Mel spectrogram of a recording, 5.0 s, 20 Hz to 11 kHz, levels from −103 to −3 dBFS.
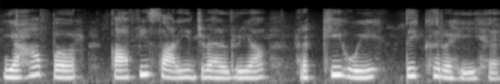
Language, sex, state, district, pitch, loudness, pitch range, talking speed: Hindi, female, Himachal Pradesh, Shimla, 220 Hz, -16 LUFS, 210-255 Hz, 120 wpm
